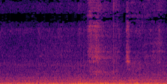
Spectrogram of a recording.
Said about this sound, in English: Oh, the sound of somebody with a small penis. Jesus Lord, fucking loud cars.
